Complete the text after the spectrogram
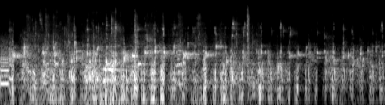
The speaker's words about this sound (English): and there's like water everywhere.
